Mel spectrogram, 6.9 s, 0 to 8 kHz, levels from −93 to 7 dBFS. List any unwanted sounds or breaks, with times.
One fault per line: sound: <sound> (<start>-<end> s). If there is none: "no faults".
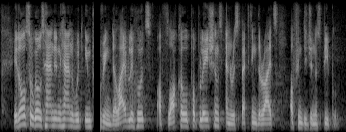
sound: dropout (1.9-2.0 s)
